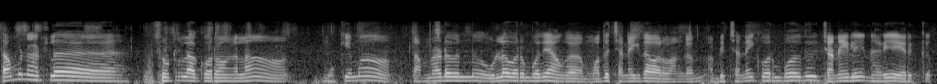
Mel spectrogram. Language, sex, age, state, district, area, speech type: Tamil, male, 18-30, Tamil Nadu, Tiruvannamalai, urban, spontaneous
